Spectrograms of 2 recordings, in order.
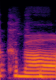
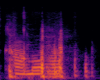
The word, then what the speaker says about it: Kamala: I always call her Kamala. I think I'm saying it wrong. I think it's Kamla. Yeah, rhymes with Mamala.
